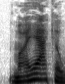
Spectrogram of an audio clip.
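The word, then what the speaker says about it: Myakka: line again in Travis is in is it mayaka Florida Travis did I pronounce that right yes you did Sir mayaka whereabouts is that in Florida uh it's a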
